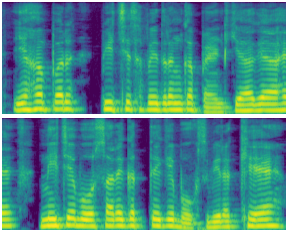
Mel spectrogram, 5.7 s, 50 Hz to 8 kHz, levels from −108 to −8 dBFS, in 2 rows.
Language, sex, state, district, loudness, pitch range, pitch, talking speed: Hindi, male, Uttar Pradesh, Saharanpur, -15 LUFS, 160-175 Hz, 170 Hz, 200 wpm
